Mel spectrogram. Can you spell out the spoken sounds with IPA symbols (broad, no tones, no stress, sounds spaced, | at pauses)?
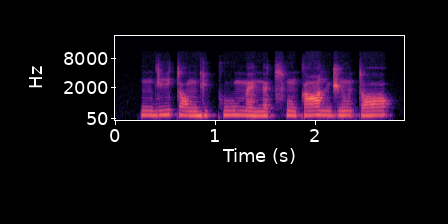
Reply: n d i t ɔ ŋ ɡ i kʰ u m ɛ̃ n ə t͡sʰ ũ k ɑ n d͡ʒ ũ t ɔ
